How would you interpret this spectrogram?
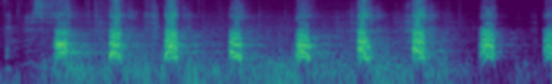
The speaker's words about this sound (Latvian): Un suns riedams skrien man klāt, jau gatavs pagrābt no rokām diktafonu, taču, lai cik kārdinājums būtu liels, tādas komandas nav bijis, un suns paziņo, ka svešais ir aizturēts.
